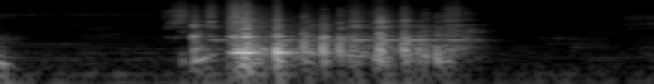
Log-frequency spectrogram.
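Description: A stack of dark speckled cups clattering and clinking against each other as one is pulled from the stack, starting about half a second in and lasting about a second, with a short ring.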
